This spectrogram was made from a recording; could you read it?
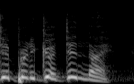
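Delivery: put-on New York accent. Acting out how people boast after pulling themselves out: put-on new york accent. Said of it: "It sounded like a New York accent".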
